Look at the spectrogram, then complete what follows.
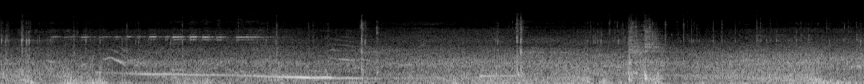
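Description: Street and traffic noise during an electric scooter ride, with a steady rumble of road and wind noise. A whine falls slowly in pitch from about a second in to past three seconds, and a few sharp knocks or rattles come later.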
